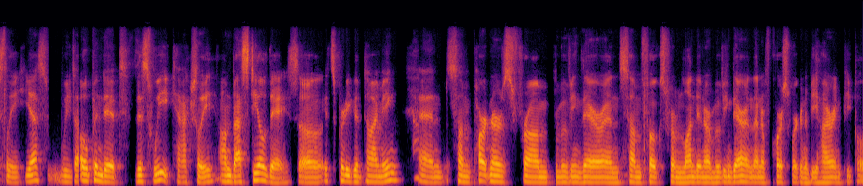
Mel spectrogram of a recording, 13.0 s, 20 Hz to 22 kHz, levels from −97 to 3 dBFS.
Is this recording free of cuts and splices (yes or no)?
no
